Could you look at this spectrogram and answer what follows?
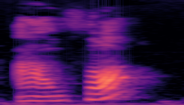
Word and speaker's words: avó: Großmutter heißt Avó und Großvater heißt Avô. Siehst du? Avó offen, Avô geschlossen. Okay?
